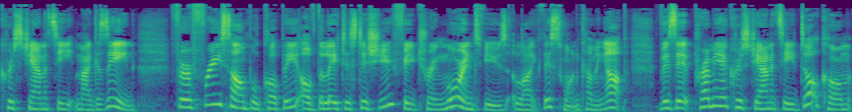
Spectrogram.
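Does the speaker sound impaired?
No.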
